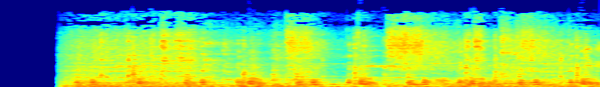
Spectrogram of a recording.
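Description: Weld-seam rolling machine running, its rollers pressing flat the welded seam of a metal flask tube. The noise is a steady mechanical din with uneven surges of hiss, starting about half a second in.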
